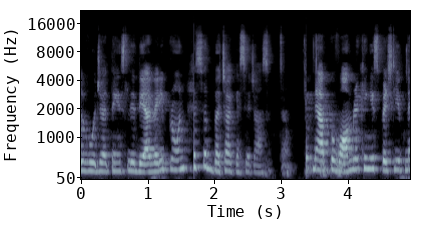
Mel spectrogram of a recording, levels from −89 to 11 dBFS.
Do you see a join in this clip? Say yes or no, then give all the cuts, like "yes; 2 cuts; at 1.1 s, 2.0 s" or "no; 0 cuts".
yes; 2 cuts; at 1.7 s, 3.4 s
